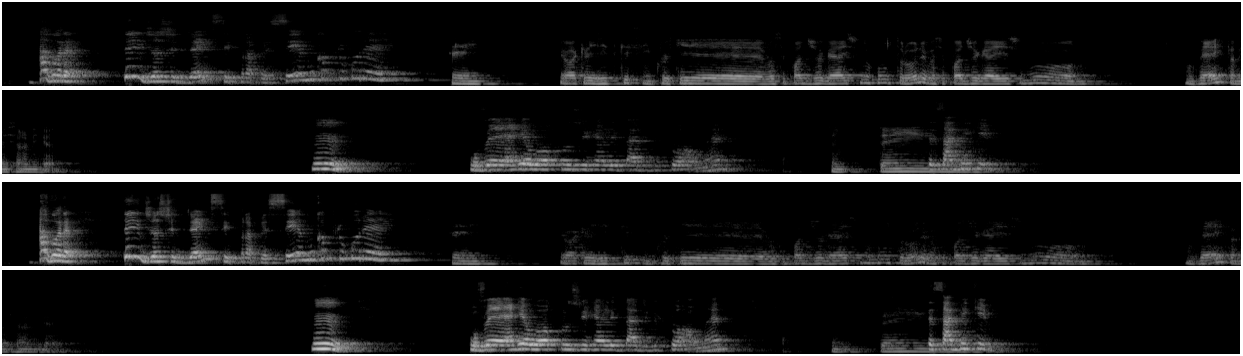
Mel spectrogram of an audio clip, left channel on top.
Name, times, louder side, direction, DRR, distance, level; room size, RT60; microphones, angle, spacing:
voice 1, 0.4-0.8 1.2-4.0 15.5-15.9 17.1-19.6 21.7-22.4, right 5 dB, 55° right, 7 dB, 0.3 m, -28 dB
voice 2, 4.5-4.8 5.6-10.8 11.8-13.0 20.7-20.8 21.2-22.3, left 6 dB, 75° left, 10 dB, 0.3 m, -39 dB
3.8 x 2.2 x 2.6 m, 0.79 s
head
